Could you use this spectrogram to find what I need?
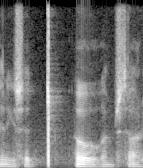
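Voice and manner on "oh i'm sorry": hollow, mocking, insincere sarcastic tone. Retelling how he mimicked her apology: imitating a mocking imitation of insincerity. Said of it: "did an imitation of my insincerity".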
